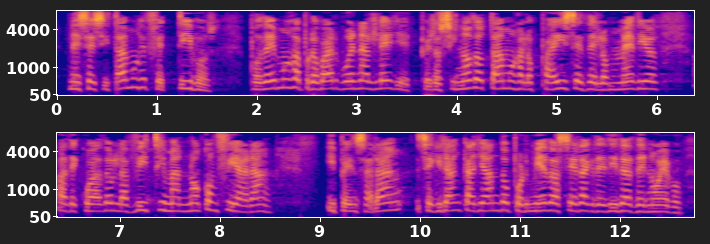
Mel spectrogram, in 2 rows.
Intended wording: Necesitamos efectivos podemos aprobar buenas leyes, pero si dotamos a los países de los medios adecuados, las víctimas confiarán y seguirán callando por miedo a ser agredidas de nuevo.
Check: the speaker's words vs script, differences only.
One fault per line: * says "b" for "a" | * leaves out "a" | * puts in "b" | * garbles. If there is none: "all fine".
* puts in "no"
* puts in "no"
